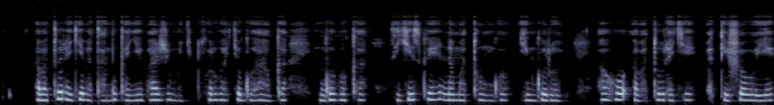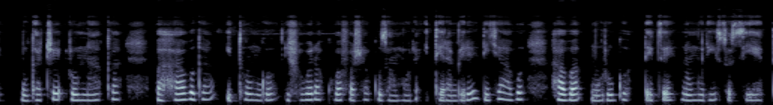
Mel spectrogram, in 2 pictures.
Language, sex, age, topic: Kinyarwanda, female, 18-24, agriculture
